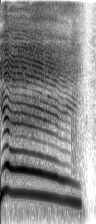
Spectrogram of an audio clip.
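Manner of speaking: bubbly, perky, very high, drawn-out yay. Mocking a persona that does not fit: imitating a perky cheerful cheer. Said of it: "not the perky, cheerful, like".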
